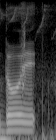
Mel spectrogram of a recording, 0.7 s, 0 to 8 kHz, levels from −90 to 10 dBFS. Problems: none marked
